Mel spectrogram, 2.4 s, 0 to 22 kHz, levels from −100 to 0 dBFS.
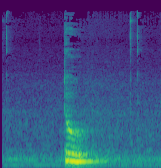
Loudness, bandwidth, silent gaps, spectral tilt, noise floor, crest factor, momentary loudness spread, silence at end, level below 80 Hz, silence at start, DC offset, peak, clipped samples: -15 LUFS; 14 kHz; none; -9.5 dB/octave; -45 dBFS; 16 dB; 23 LU; 0.8 s; -50 dBFS; 0.95 s; under 0.1%; -2 dBFS; under 0.1%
